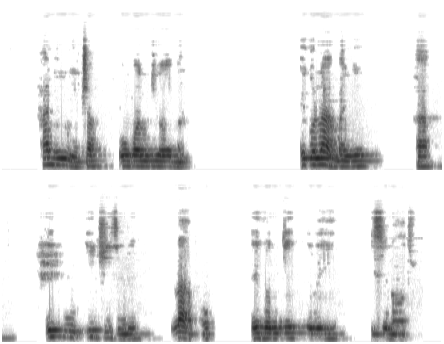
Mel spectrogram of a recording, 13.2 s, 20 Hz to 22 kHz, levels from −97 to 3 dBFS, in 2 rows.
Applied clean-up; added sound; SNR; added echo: none; none; none; none.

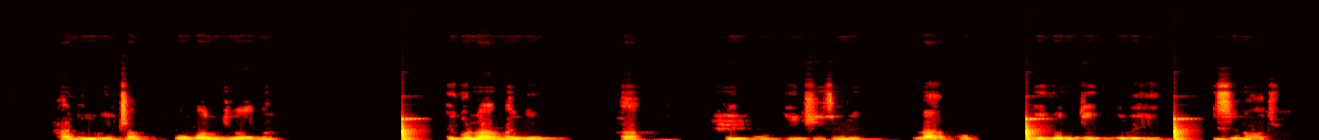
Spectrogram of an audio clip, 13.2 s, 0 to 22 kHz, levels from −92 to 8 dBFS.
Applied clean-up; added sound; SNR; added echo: none; Piano; -4 dB; none.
